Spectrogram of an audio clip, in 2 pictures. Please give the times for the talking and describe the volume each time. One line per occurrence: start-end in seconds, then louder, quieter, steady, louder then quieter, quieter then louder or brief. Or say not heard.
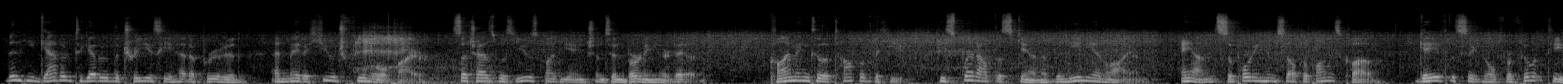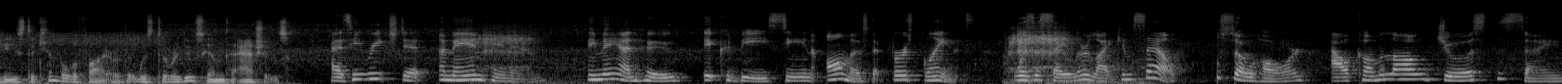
0.0-31.2 steady.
